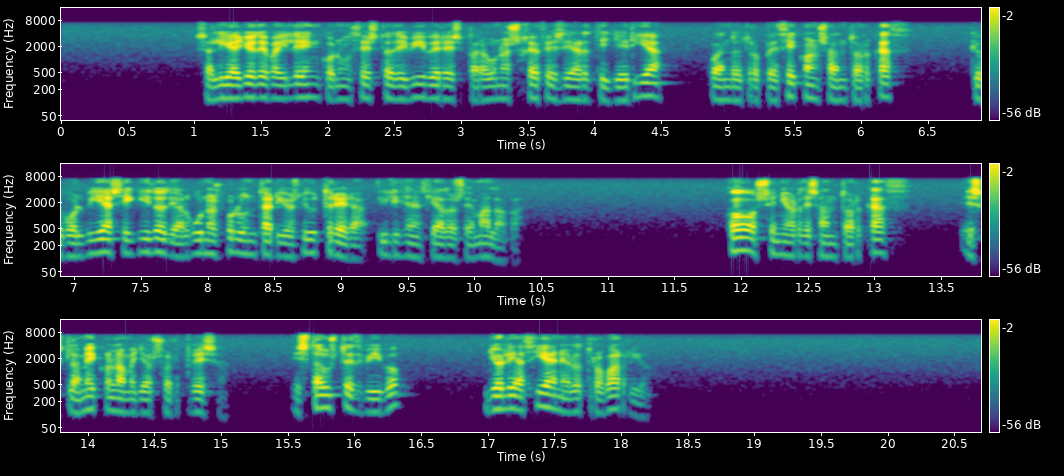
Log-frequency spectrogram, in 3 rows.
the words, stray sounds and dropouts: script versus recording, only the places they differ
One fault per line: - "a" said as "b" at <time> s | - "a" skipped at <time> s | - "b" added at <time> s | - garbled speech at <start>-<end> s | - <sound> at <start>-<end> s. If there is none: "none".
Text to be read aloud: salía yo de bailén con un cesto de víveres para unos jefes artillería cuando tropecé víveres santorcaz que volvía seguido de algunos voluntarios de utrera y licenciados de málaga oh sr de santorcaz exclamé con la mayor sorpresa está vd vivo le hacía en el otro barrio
- "de" added at 3.8 s
- "víveres" said as "con" at 5.6 s
- "yo" added at 17.0 s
